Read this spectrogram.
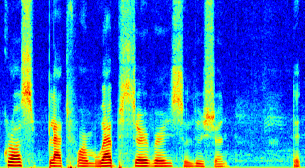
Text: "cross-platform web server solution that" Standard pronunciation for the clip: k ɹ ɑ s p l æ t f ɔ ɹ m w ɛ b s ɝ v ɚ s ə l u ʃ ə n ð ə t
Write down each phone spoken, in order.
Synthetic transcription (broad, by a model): k ɹ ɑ s p l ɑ t f ɔ ɹ m w ɛ b s ɝ v ɚ s ə l u ʃ ə n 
